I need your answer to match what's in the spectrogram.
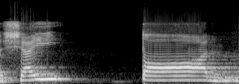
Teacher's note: اب یہاں پر لوگ غلطی کرتے ہیں، پڑھتے ہیں شیطان، شیطان نہیں پڑھنا، شین یا زبر شی ہوتا ہے، شے نہیں ہوتا، شی طان، تا حروف مستعلیہ میں سے پر پڑھا جائے گا، جب یہاں پہ وقف کریں گے تو نون ساکن ہو جائے گا۔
